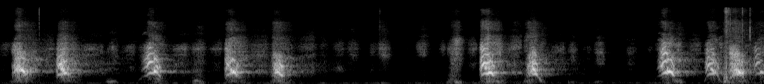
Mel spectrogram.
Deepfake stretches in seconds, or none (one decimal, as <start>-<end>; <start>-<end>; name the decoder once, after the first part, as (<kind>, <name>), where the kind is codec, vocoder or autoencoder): 0.0-1.0 (autoencoder, DAC-VAE); 1.6-5.2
